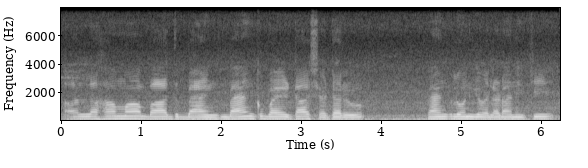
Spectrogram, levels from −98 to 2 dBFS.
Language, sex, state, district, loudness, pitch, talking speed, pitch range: Telugu, male, Andhra Pradesh, Anantapur, -15 LUFS, 140 Hz, 75 wpm, 135-150 Hz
